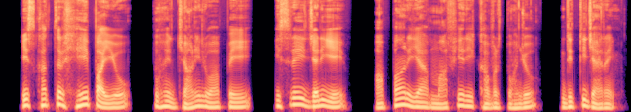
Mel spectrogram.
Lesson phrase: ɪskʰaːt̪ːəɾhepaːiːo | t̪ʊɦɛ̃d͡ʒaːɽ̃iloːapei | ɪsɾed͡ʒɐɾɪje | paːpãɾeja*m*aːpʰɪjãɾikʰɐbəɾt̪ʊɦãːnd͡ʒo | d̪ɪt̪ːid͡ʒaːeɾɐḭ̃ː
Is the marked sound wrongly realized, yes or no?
no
